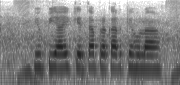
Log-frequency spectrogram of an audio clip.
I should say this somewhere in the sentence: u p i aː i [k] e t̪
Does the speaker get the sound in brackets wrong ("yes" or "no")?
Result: no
